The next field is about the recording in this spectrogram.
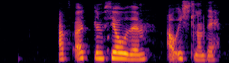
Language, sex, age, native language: Icelandic, female, 9, Icelandic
